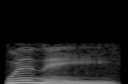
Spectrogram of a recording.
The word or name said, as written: Winnie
